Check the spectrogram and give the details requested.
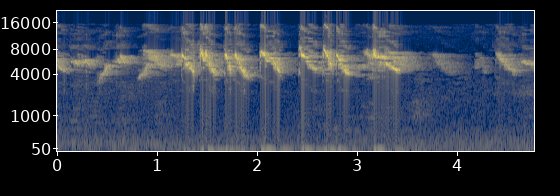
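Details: Oriental white-eye lure song meant to spur caged birds into loud, persistent singing: dense high twittering with rapid downward-sweeping notes, building to a busy run in the middle, then fading to a short final phrase.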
